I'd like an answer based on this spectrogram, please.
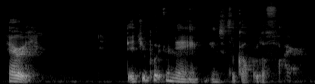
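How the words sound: It is said in a calm, restrained way.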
